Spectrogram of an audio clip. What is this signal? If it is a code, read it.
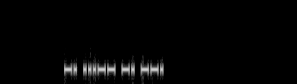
Morse code, heard as a keyed tone, about 52 wpm, 700 Hz. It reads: N3NG
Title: USA Call Signs - 4 Characters - 50wpm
